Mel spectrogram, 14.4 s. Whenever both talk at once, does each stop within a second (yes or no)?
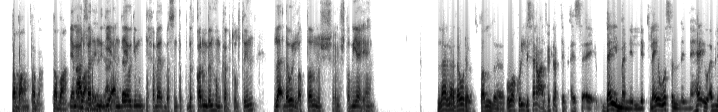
no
